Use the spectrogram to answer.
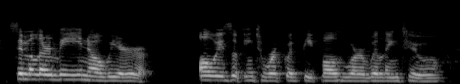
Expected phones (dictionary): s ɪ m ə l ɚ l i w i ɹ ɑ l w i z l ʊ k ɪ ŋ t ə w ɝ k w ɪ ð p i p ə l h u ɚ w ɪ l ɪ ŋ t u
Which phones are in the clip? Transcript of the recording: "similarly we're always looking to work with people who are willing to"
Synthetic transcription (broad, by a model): s ɪ m l ɚ l i w i ɹ ɑ l w i z l ʊ k ɪ ŋ t ə w ɝ k w ɪ ð p i p l h u ɚ w ɪ l ɪ ŋ t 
